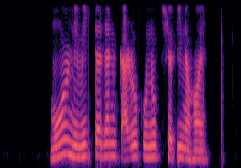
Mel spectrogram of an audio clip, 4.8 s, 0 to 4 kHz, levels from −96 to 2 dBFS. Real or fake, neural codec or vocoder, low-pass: real; none; 3.6 kHz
